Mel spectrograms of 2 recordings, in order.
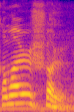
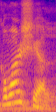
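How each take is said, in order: First: The ending is said as 'shul'. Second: The ending is said as 'shee-ul'. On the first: The speaker calls it right. "এটা হবে কমার্শাল" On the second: The speaker calls it wrong. "আমরা বলে থাকি"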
